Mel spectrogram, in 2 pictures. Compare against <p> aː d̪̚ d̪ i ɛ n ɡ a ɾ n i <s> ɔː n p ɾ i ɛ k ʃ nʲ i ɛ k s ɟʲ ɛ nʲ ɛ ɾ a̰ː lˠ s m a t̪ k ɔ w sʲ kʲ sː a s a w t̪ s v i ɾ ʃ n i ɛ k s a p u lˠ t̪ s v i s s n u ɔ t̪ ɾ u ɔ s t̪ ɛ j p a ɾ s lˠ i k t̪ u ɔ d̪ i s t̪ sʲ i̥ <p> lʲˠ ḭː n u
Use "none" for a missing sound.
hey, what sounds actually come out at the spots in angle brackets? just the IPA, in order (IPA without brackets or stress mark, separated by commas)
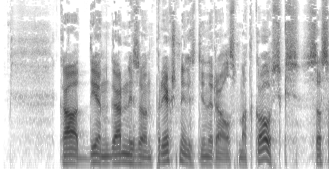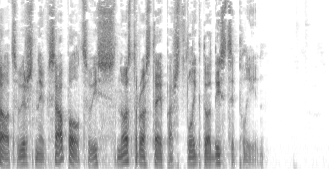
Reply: k, z, p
